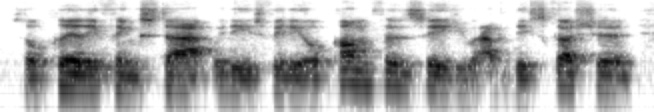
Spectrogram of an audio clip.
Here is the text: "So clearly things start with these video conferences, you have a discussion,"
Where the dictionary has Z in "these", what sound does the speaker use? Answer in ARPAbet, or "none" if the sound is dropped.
Z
